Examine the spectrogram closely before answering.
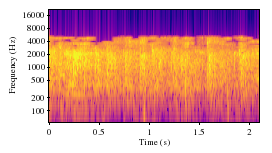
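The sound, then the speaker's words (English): Audience applause for armed forces veterans standing during a religious service: a dense, steady patter of many hands clapping, with voices mixed in. “And let's give them a round of applause, can we?”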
